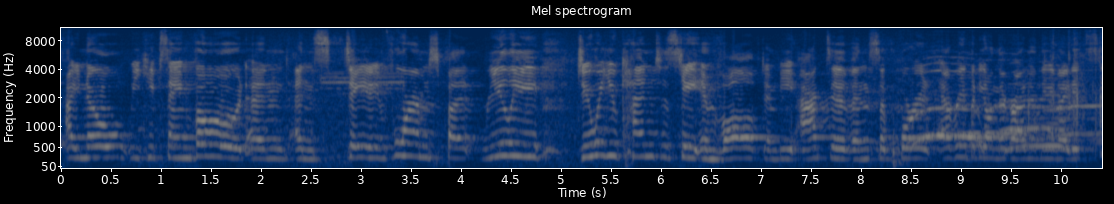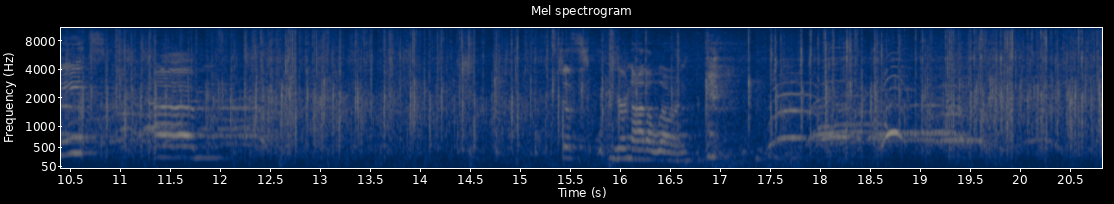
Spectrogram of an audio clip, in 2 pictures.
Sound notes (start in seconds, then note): 12.9 audience applauding; 17.9 audience applauding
